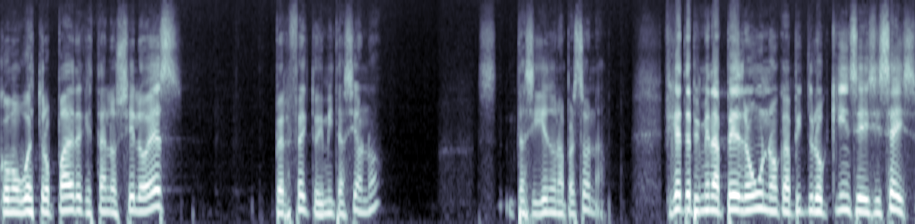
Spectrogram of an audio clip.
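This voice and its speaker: A man speaks at a fairly quick pace in a high voice with a Rioplatense accent, his intonation fairly even and marked by long, frequent pauses. The sound is dry and close with no echo, on a very clean recording with a silent background. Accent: Argentine Rioplatense Spanish. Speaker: guest pastor. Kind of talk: sermon.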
